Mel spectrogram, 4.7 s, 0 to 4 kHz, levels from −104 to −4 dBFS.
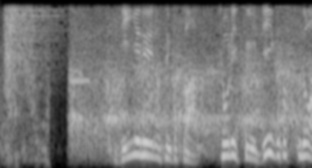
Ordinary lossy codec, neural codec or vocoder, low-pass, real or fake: none; none; 3.6 kHz; real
